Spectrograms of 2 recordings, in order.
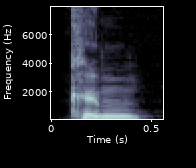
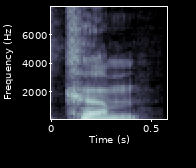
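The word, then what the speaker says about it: Combe: Taunton to come sing Come comes at Nicholas it's spelled c-o-m-b-e but I think it's pronounced come hmm or come that's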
